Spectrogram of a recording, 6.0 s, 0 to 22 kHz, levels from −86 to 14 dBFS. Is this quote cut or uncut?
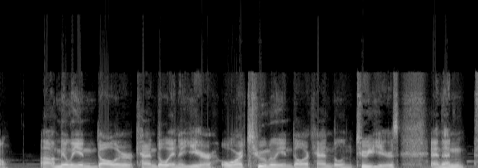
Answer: uncut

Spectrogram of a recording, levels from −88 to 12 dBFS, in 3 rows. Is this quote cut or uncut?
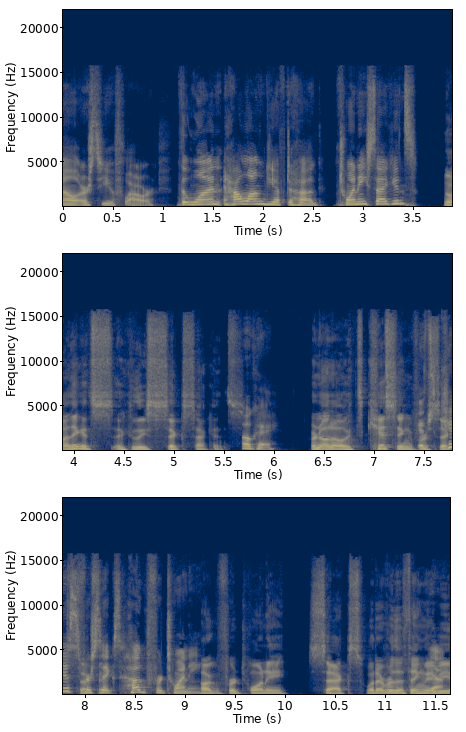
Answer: cut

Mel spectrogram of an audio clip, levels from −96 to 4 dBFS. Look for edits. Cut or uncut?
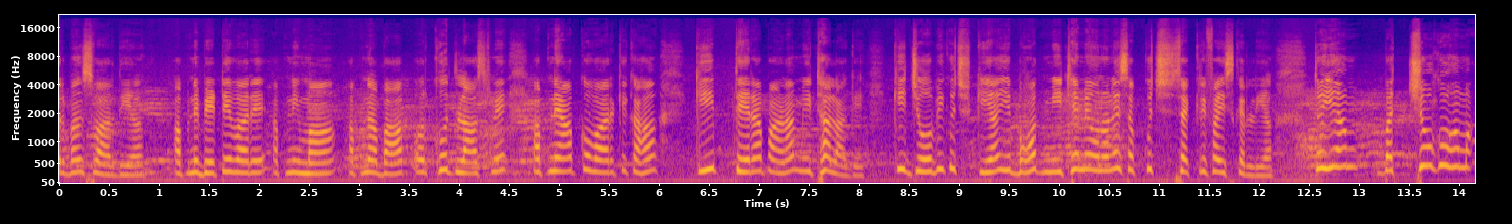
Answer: uncut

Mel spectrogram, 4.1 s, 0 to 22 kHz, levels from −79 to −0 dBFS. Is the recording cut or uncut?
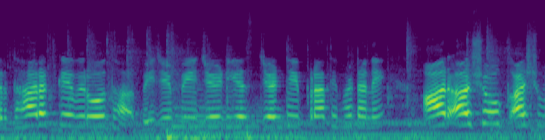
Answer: uncut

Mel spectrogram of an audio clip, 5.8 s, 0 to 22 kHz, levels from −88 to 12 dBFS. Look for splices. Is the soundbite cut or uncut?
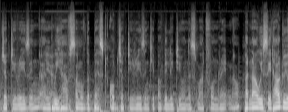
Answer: cut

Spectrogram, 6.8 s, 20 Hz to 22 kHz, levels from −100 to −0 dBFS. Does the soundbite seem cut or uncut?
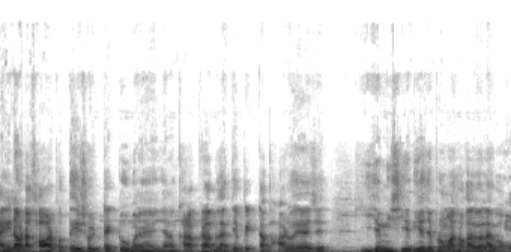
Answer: uncut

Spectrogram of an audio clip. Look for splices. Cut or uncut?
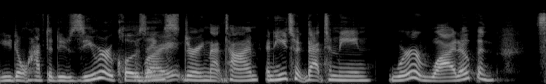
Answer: cut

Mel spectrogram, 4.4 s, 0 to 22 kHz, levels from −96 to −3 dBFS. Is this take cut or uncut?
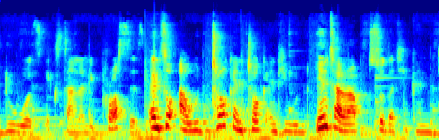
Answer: cut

